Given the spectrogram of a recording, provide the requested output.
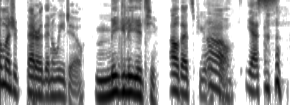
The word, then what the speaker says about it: Miglietti: Migly.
